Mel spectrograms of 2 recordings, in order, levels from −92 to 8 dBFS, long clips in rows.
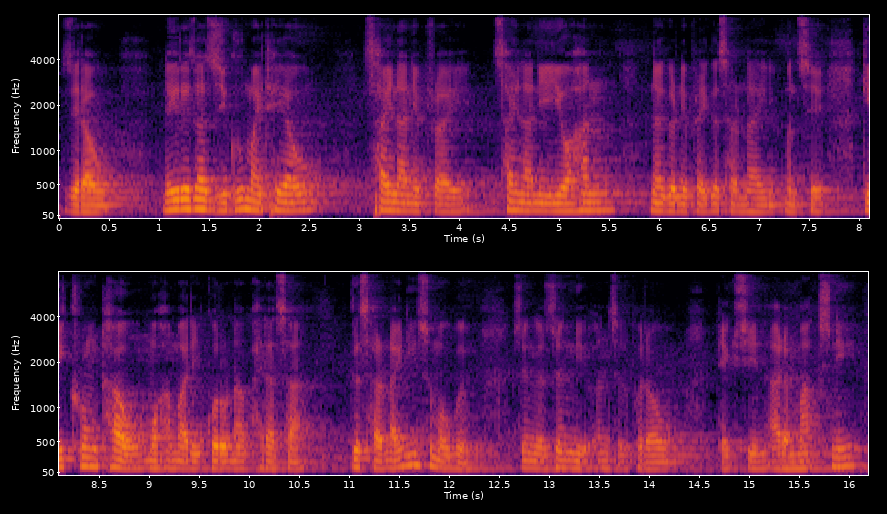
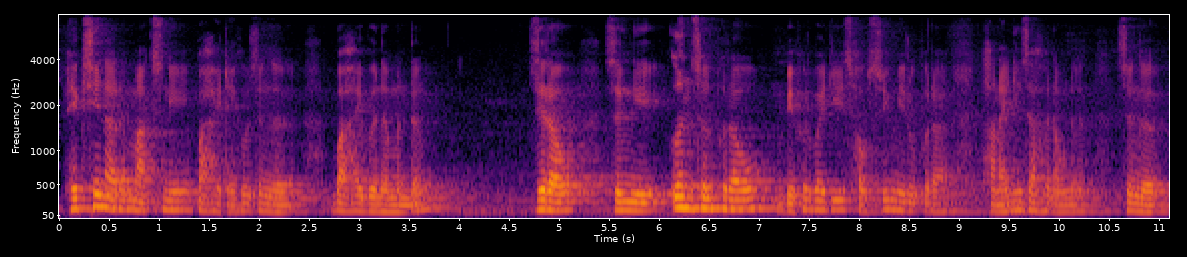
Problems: low volume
